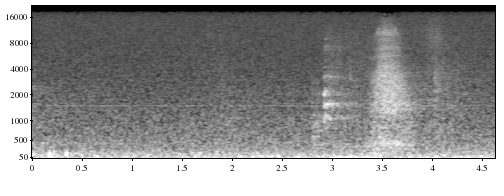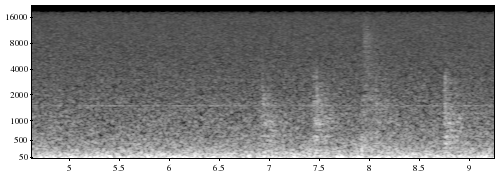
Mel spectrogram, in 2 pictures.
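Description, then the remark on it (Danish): Wind blows as a steady hiss while plastic sheeting gives one crackling, rustling rattle, followed by a few faint flaps. It sounds fairly quiet, and no one speaks. “Kommer den der lyd igen på det der plastik?”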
